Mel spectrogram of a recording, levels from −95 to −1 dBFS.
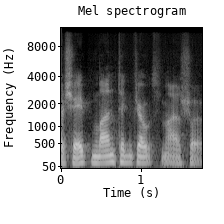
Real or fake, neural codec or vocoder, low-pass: fake; codec, 16 kHz in and 24 kHz out, 0.6 kbps, FocalCodec, streaming, 2048 codes; 10.8 kHz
